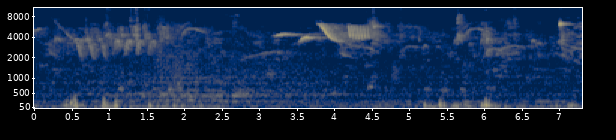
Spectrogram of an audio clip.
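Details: Young Argentine white goldfinch still learning its "misisipi" song, basic pattern in place with details to correct; rapid high twittering notes and sharp whistled slurs, some bursts rising and falling, over low background thumps.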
